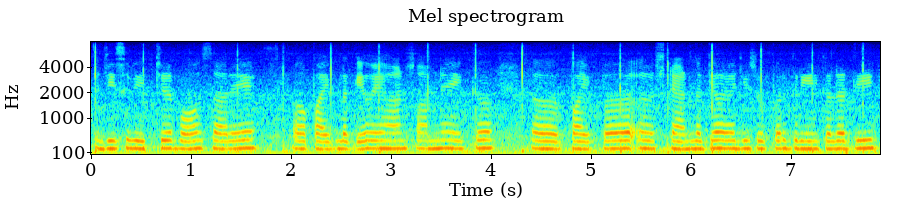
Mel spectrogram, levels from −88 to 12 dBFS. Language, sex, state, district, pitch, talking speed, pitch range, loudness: Punjabi, male, Punjab, Fazilka, 205 Hz, 165 wpm, 200-210 Hz, -16 LUFS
